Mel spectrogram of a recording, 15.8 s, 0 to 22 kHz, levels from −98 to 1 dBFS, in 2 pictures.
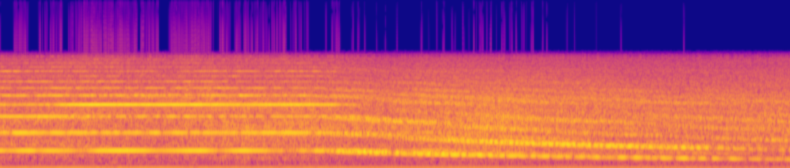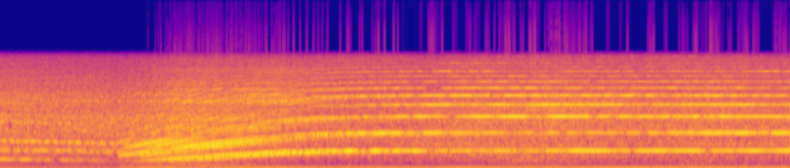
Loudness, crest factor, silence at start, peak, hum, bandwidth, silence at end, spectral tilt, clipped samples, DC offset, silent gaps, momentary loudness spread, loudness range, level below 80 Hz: -8 LUFS; 8 dB; 0 s; 0 dBFS; none; 10 kHz; 0 s; -4.5 dB/octave; 0.9%; 4%; none; 9 LU; 6 LU; -42 dBFS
